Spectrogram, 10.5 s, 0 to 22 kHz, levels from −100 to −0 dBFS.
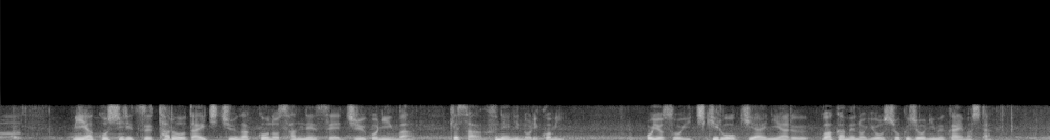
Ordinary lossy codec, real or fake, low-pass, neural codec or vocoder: none; real; 5.4 kHz; none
